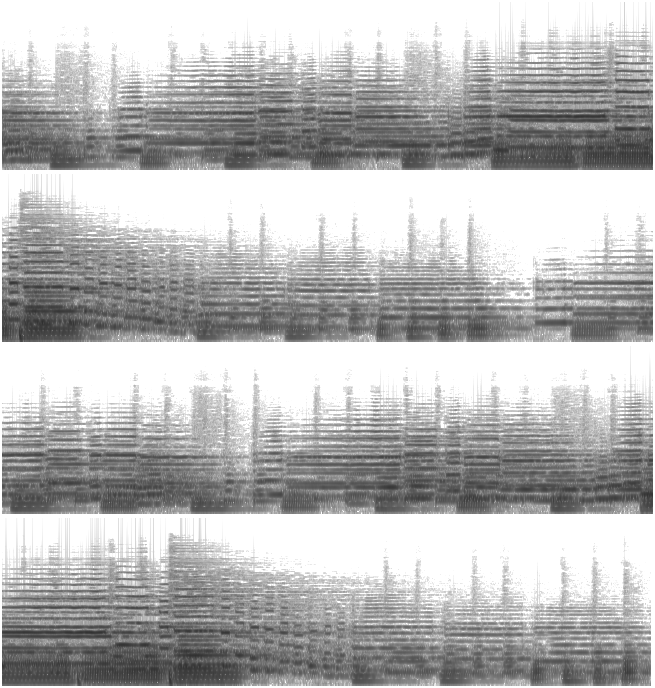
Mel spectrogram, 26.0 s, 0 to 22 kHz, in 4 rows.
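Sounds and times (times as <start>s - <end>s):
brass band music: 0.0s - 26.0s.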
